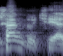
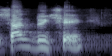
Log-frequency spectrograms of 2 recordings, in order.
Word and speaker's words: sánduche: Pero en las cafeterías lo escriben sánduche o sándwich. – Sánduche. – Sánduche es la correcta. Sánduche, así como lo estoy pronunciando. Sánduche. Con tilde en la A.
